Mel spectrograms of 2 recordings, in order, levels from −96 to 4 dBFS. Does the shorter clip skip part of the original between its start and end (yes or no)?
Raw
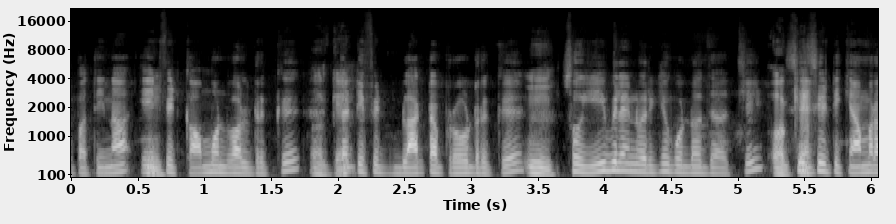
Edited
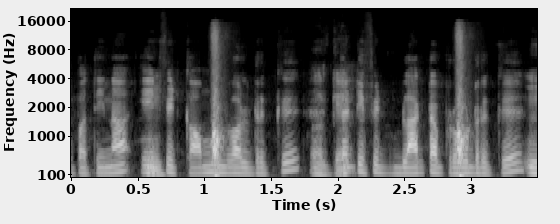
no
